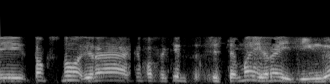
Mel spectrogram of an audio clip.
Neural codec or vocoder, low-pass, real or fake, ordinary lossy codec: none; 3.6 kHz; real; AAC, 16 kbps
